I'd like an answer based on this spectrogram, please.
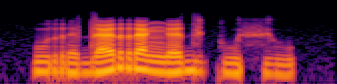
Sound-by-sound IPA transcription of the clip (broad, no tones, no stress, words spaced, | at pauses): urɛ̤dæ ræŋɛ de̤kṳ fʲṳ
